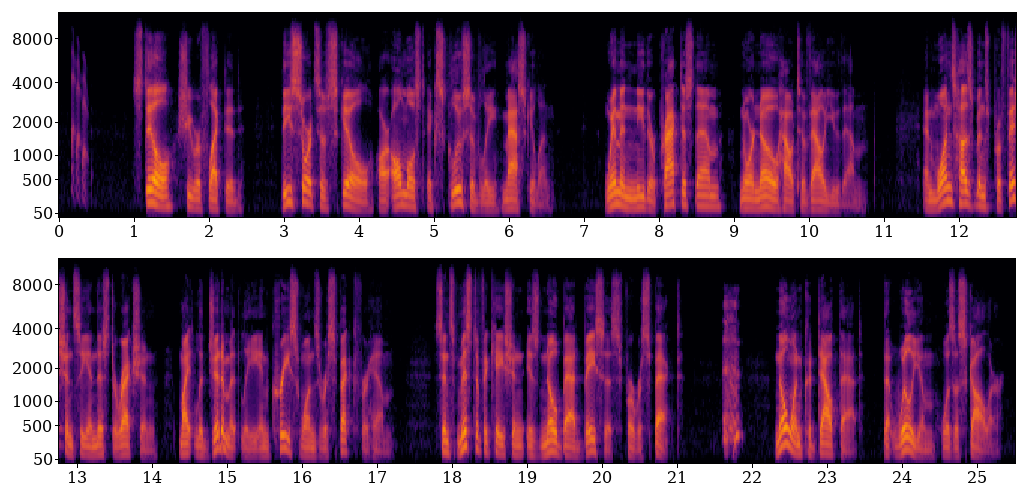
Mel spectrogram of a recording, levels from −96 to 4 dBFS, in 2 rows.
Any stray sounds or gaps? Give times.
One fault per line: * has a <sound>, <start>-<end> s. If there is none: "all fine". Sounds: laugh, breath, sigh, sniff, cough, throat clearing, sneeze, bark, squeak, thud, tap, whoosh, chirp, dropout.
* has a chirp, 0.2-0.5 s
* has a cough, 21.6-21.9 s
